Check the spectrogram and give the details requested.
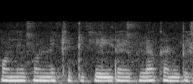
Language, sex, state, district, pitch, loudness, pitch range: Telugu, female, Andhra Pradesh, Krishna, 175 Hz, -14 LUFS, 175-180 Hz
